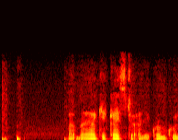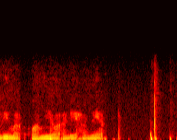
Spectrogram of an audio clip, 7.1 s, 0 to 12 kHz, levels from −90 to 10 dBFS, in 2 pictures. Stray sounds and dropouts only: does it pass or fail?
pass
